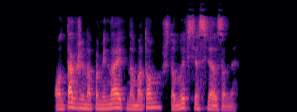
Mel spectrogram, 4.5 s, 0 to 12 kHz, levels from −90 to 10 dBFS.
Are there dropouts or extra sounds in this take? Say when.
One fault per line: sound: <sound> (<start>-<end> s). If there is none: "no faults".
no faults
